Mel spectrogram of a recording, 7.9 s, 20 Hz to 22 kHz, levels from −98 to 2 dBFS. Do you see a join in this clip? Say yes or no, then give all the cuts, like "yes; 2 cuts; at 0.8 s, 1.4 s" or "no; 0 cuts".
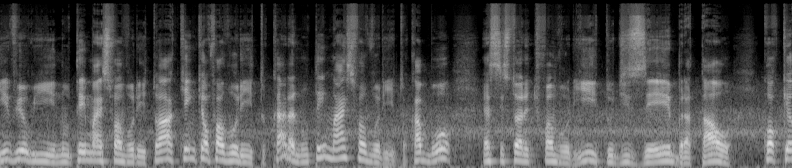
no; 0 cuts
